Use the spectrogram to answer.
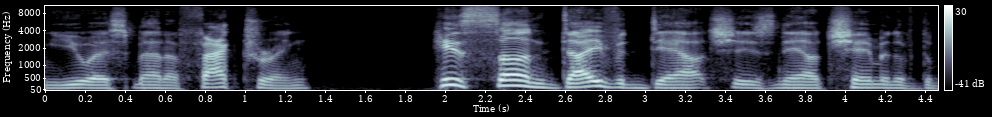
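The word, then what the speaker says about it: Dauch: Uh so the founding of this company AAM born in 1994 when Richard Dick Douch D A U C H pronounced Douch rhymes with ouch led investors to buy GM's final drive and forge unit and then they later IPOed in 1999.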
